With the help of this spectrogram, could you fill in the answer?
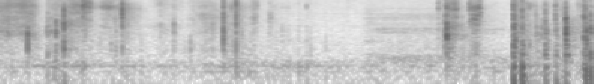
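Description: Long pink acrylic nails tap and scratch the black-and-white page of a retro paper fashion magazine held open, then bend the page. Sharp, bright clicks and papery scratches come at an uneven pace over a soft crinkling bed. A cluster of louder taps and crinkles closes the clip.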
